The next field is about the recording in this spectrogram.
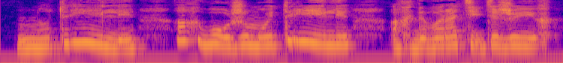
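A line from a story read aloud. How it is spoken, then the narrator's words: Nervous woman moaning. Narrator (Russian): застонала нервная дама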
